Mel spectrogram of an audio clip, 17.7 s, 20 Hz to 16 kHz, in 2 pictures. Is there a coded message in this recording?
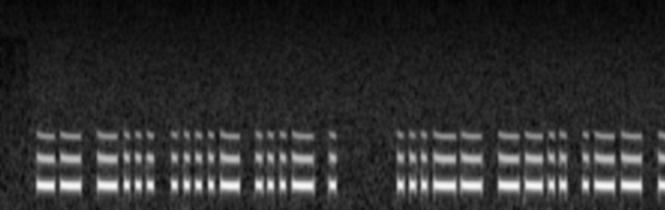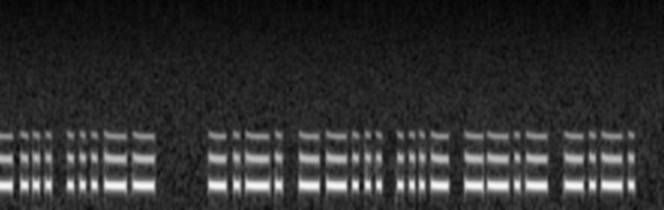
Yes: Morse code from 0.4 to 17.4 s, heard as a keyed tone, hand-sent with a straight key, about 15 wpm, 460 Hz. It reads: MB4VE 3ZWB3 C7VQC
